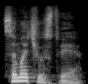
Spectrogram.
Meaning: health, feeling (well or bad)
- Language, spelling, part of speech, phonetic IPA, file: Russian, самочувствие, noun, [səmɐˈt͡ɕustvʲɪje], Ru-самочувствие.ogg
